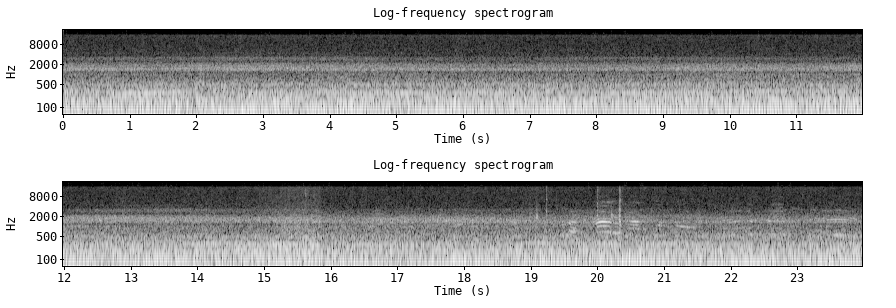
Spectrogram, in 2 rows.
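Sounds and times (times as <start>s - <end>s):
diesel engine rumble: 0.0s - 23.9s.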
